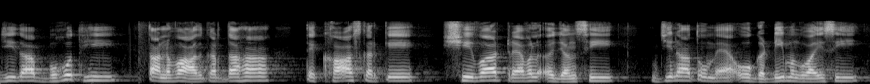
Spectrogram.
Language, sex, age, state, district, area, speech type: Punjabi, male, 45-60, Punjab, Pathankot, rural, spontaneous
